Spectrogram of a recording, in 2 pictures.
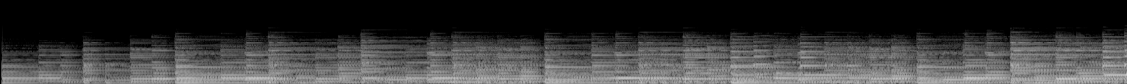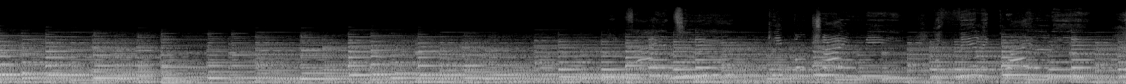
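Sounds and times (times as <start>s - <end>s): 
piano cover: 0.1s - 22.5s.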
